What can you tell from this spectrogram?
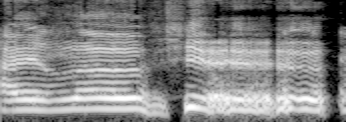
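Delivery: slow, loud, high declaration; loud joking shout. Acted. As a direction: bellow it out playfully. Joking shout at sexy dwarf.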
